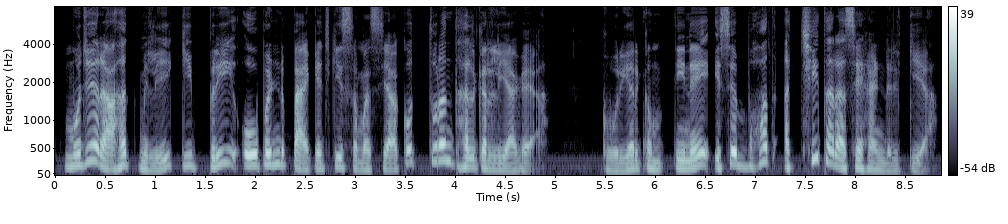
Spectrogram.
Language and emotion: Hindi, happy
